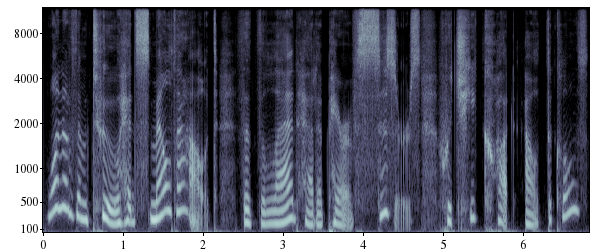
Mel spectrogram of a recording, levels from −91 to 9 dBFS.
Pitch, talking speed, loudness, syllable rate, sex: 255 Hz, 195 wpm, -20 LUFS, 4.3 syllables/s, female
